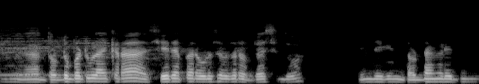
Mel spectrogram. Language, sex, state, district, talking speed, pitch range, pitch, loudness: Kannada, male, Karnataka, Bellary, 100 wpm, 120-140 Hz, 130 Hz, -23 LUFS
